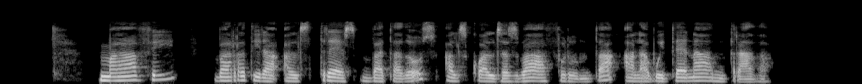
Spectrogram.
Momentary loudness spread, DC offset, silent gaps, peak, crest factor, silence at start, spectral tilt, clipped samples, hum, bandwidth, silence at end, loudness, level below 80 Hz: 6 LU; under 0.1%; 0.84-0.98 s, 1.81-1.87 s, 1.99-2.14 s; 0 dBFS; 18 dB; 0.5 s; -5.5 dB/octave; under 0.1%; none; 7.8 kHz; 0.9 s; -18 LUFS; -58 dBFS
